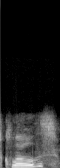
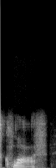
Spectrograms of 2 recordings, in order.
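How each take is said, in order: First: "clothes" said slowly with a long oh vowel. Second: "cloth" with an open aw vowel, unvoiced th ending; short O. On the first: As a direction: hold the oh in "clothes", as in go. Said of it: "a long O sound". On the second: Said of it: "without that E at the end". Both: Shown as a demonstration.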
